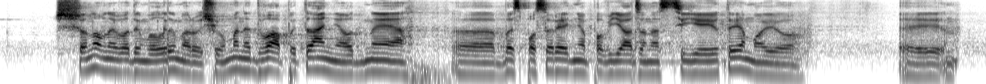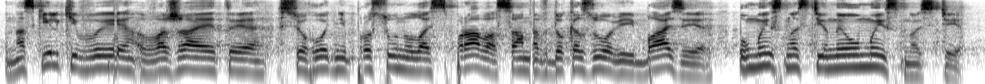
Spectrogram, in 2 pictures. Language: Ukrainian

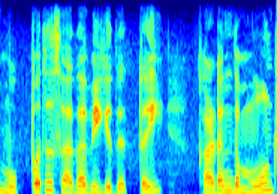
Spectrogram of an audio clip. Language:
Tamil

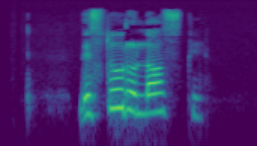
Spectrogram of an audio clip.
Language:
Pashto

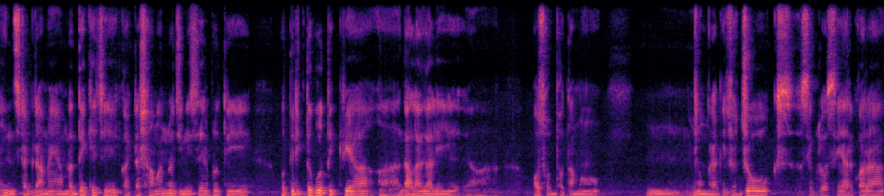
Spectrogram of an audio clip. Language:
Bangla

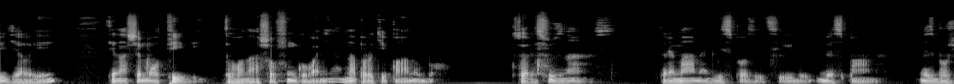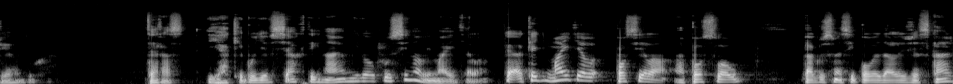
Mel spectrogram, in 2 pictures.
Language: Slovak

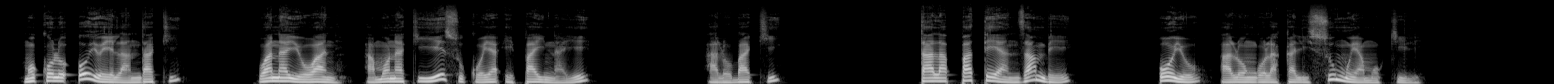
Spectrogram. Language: Lingala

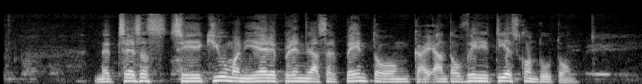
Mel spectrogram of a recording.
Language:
Esperanto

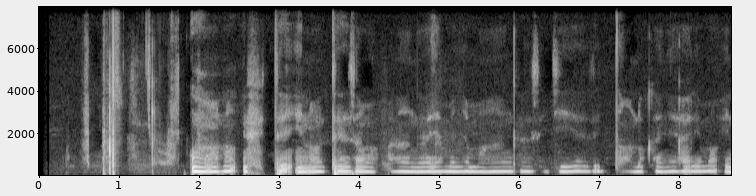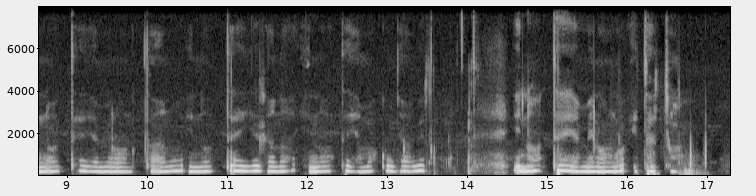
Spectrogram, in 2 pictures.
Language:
Kinyarwanda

